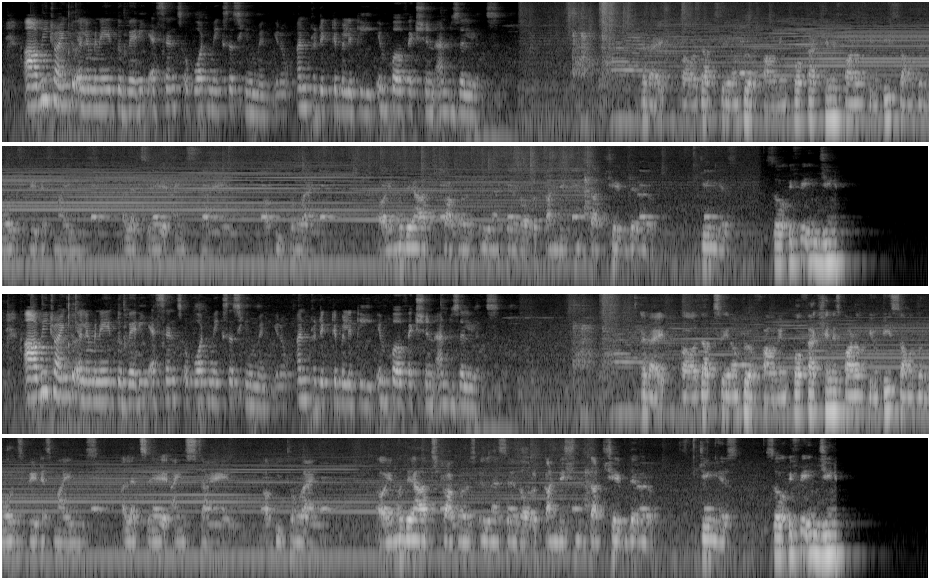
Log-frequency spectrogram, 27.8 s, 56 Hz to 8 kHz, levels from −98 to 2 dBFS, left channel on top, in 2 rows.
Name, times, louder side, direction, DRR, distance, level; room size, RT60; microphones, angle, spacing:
voice 1, 0.0-7.4, right 3 dB, 25° right, 0.7 m, -36 dB
sound 1, 7.8-25.3, left 2 dB, 50° left, 2.5 m, -44 dB
voice 2, 9.6-15.2 15.7-17.4 17.8-18.7 19.5-23.7 24.4-24.9 25.5-26.4, right 5 dB, 85° right, 0.5 m, -34 dB
19.0 x 10.0 x 3.3 m
head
